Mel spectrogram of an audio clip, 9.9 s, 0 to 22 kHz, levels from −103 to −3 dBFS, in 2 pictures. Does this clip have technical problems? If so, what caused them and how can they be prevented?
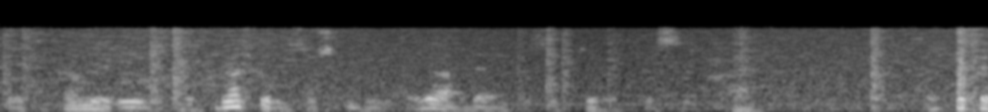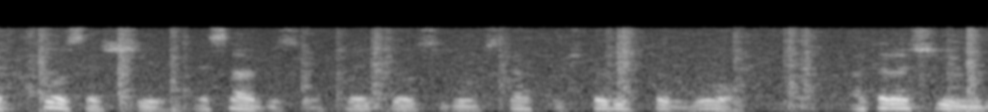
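Yes. Noise suppressor artifacts run through the whole clip. The room noise, only about 8 dB below the speech, is pushed down by about 20 dB frame by frame. The noise sinks between the words and rises under them. To prevent it, reduce background noise at the microphone so the suppressor can work less aggressively.

Speech cut by the noise suppressor occurs at 0.0–3.82 s, 4.62–4.92 s, 5.13–7.54 s, 7.71–8.63 s and 9.16–9.34 s, with drops of about 20 to 22 dB. The suppressor classed quieter speech as noise and attenuated it. Most of the opening three seconds and about a second and a half around the middle sound swallowed or faint. To prevent it, raise the speech level relative to the noise, for example by placing the microphone closer.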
